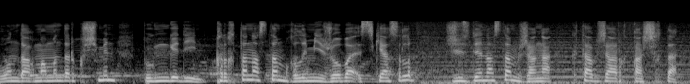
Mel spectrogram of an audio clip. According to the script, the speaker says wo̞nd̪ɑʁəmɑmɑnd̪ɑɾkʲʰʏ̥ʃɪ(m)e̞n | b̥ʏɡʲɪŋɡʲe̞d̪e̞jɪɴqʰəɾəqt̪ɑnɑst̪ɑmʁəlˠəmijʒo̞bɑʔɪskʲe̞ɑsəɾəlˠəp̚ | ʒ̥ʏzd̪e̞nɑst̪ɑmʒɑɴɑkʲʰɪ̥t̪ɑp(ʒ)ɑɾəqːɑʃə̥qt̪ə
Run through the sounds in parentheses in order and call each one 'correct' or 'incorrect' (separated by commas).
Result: correct, correct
